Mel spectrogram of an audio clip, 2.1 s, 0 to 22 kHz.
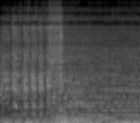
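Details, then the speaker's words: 2012 Honda Odyssey V6 after replacing two bad rocker arm oil pressure switches for code P3400 and changing the oil: short crank, catches at once and settles into a steady, even idle with no misses or knocks; normal start-up. "this vehicle all set we fix the problem we're going to start it"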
